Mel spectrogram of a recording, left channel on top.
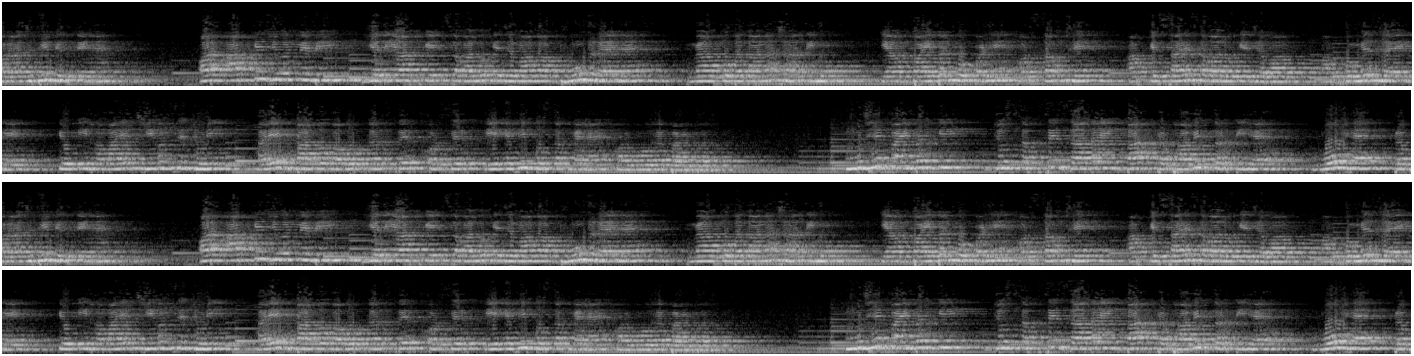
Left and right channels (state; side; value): identical; both; correlation 1.00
